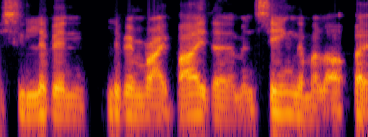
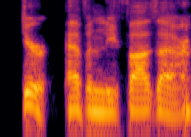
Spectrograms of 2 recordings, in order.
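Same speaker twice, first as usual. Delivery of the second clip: put-on French accent; 3 semitones higher, 4 dB louder than usual. Retelling how a friend prayed with investigators: put-on French accent. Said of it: "pray in a French accent".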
